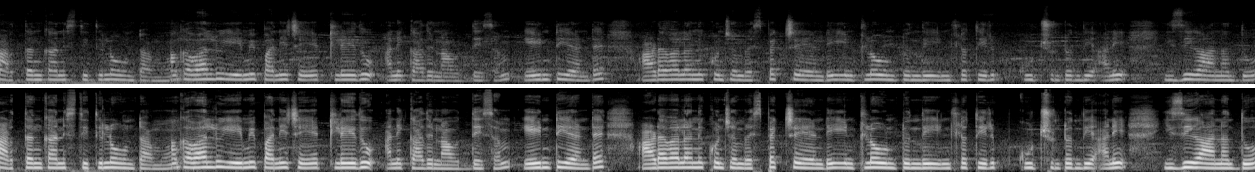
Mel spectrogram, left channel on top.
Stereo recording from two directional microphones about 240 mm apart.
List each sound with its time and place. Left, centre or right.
0.0 s speech: right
